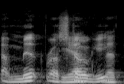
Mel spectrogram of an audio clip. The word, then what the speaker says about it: Amit Rastogi: for coming on the business and paradise podcast amit rustoge i hope i'm saying it right amit russ doggy that's perfect thank you so much for being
